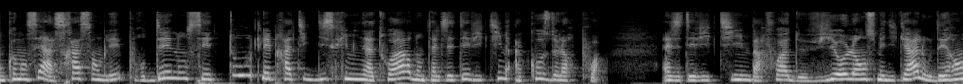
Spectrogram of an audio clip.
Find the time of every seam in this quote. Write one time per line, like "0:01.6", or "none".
none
